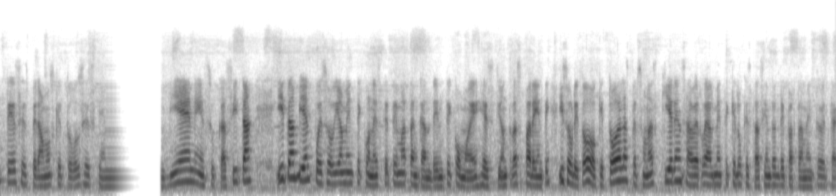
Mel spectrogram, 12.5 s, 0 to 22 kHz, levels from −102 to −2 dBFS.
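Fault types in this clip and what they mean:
Call audio freeze: around 1.6 s the sound stalls for about 0.8 s, smearing into a fading buzz then near-silence, likely late packets draining the jitter buffer, then resumes intact.
Jitter buffer speed-up: from 8.1 to 11.2 s the audio runs about 126% fast at unchanged pitch, as the buffer trims tiny pitch-period slices, roughly 0.7 s in total.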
